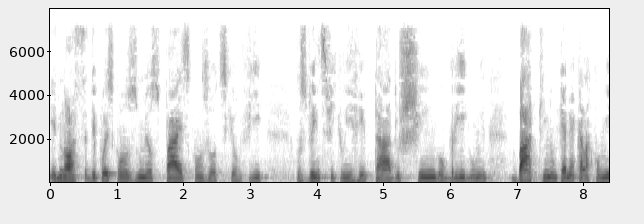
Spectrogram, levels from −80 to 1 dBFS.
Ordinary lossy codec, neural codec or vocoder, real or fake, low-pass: AAC, 32 kbps; none; real; 7.2 kHz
